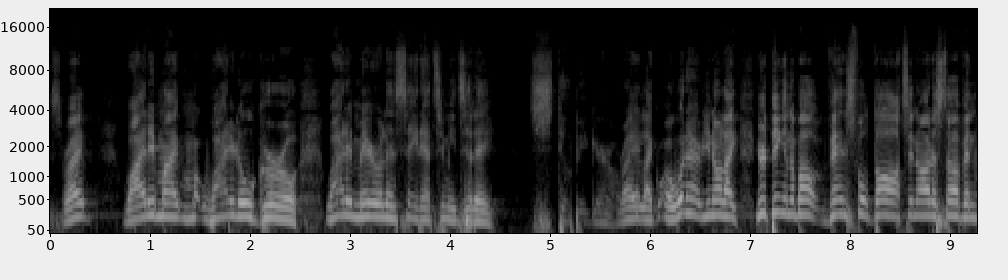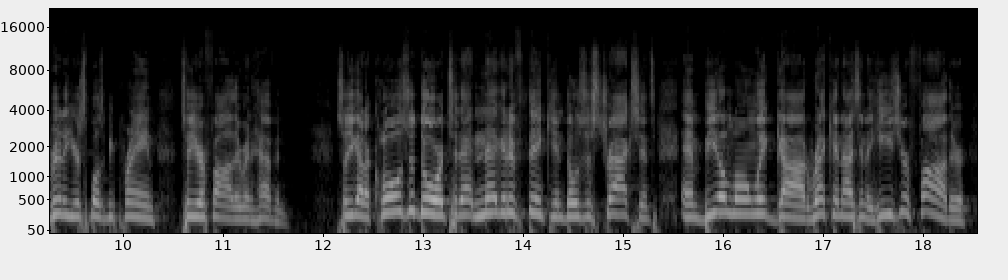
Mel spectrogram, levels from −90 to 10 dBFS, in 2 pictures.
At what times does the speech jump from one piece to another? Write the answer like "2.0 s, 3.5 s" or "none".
none

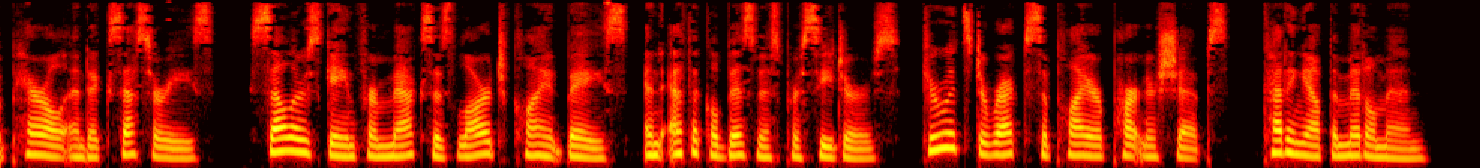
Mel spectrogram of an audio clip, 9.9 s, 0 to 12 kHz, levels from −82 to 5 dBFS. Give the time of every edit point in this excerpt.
6.1 s, 8.3 s

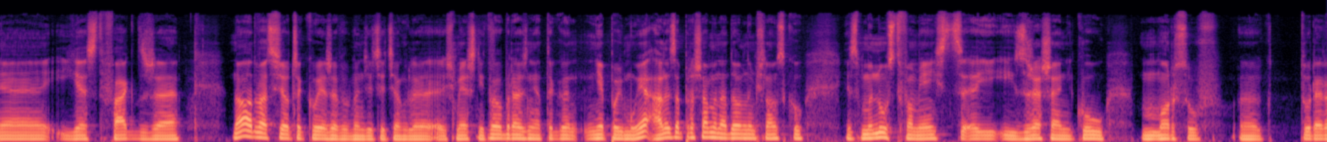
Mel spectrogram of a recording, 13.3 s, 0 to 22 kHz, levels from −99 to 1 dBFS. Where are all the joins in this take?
4.9 s

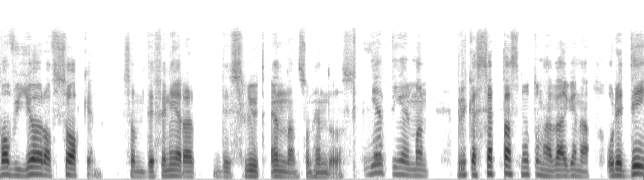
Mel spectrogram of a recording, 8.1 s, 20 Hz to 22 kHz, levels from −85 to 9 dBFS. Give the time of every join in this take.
4.6 s

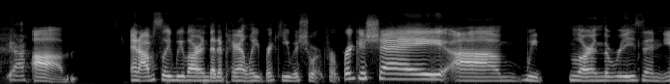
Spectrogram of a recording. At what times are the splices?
none

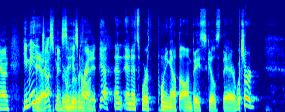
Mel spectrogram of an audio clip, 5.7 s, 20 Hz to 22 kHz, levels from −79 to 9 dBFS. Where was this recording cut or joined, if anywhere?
2.0 s

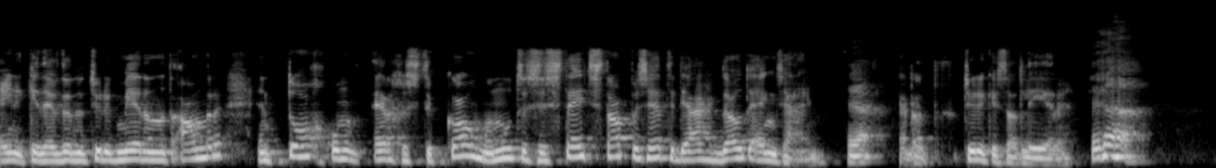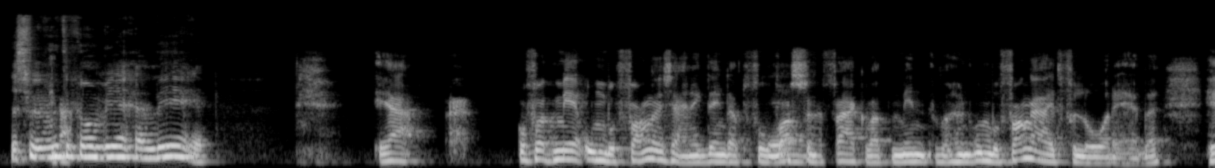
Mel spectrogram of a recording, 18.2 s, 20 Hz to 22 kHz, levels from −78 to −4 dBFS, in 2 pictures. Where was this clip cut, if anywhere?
6.7 s

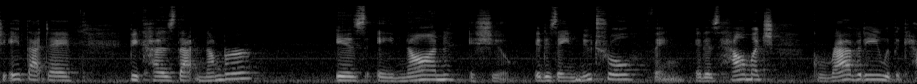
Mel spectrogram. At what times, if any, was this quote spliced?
none

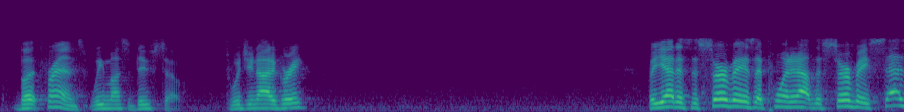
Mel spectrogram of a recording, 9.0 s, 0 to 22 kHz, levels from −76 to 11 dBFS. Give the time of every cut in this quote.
2.3 s

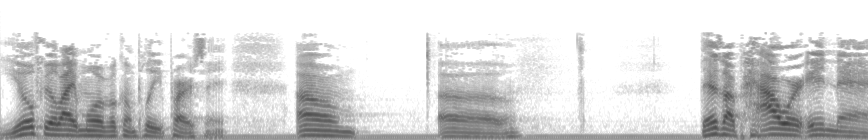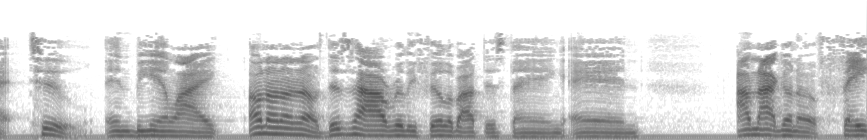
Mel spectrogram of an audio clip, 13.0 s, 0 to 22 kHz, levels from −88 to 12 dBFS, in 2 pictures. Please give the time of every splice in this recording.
3.3 s

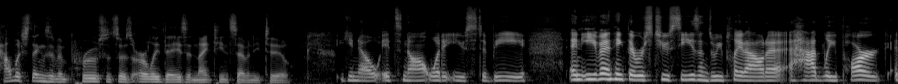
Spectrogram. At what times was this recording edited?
3.3 s

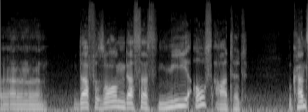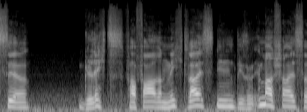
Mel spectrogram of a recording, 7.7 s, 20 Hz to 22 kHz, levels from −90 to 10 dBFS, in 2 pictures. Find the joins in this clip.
none

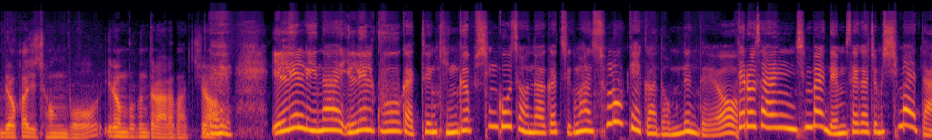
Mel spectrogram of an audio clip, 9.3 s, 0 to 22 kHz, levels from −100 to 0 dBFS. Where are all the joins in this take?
7.4 s

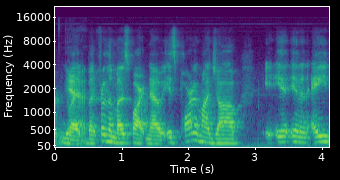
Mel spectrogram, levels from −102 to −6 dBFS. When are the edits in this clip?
1.6 s, 2.9 s

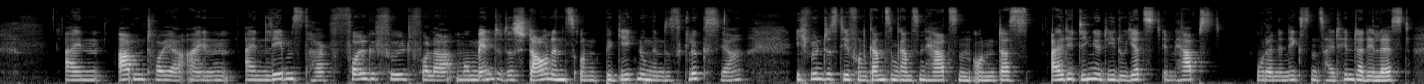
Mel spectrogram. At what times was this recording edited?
none

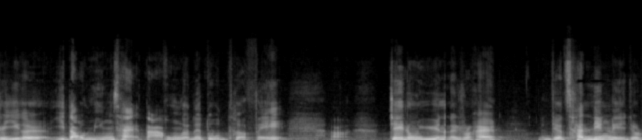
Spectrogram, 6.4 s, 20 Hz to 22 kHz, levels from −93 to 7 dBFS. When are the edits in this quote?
1.6 s, 4.5 s

